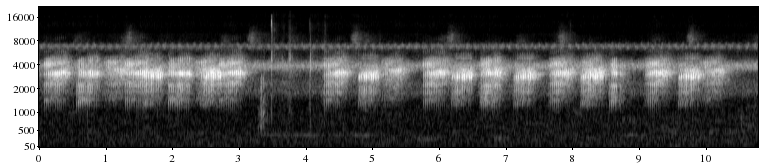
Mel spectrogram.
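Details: Frogs croaking in a steady series of short, bright, nasal bursts, roughly two each second, continuing through the whole stretch, with a faint click near the middle and a thin constant high hum behind.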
